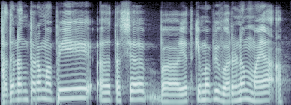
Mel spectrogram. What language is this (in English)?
Sanskrit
